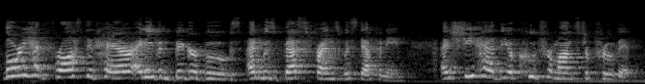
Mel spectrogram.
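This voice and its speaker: A woman delivers a comedic personal story live, in a high-pitched, forceful voice. Her delivery is theatrical and deliberate, pausing to set up punchlines. The sound is roomy and live, as from a stage. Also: animated. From Queens, New York, United States. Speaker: comedy show host and storyteller. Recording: roomy live stage recording, faint noise. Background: audience ambience and faint noise.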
